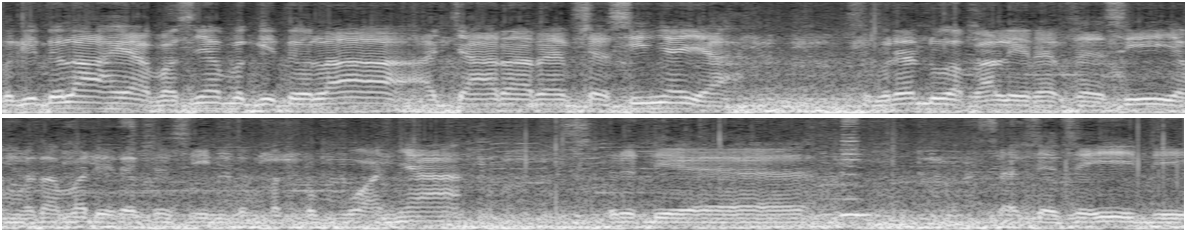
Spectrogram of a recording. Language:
Indonesian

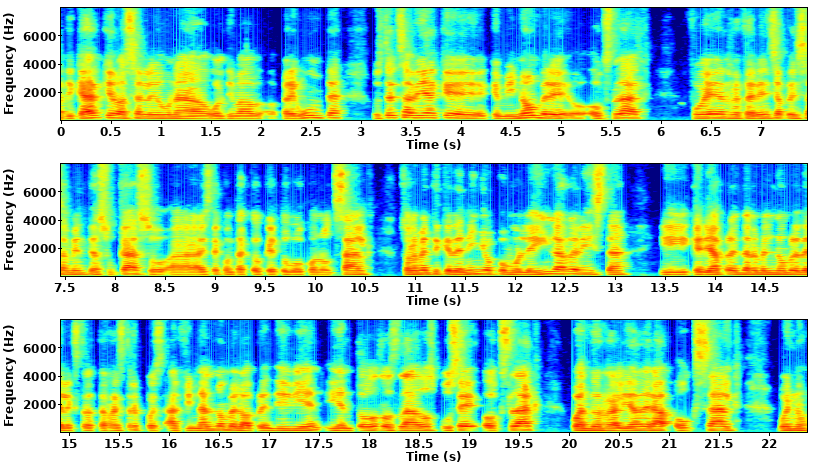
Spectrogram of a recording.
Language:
Spanish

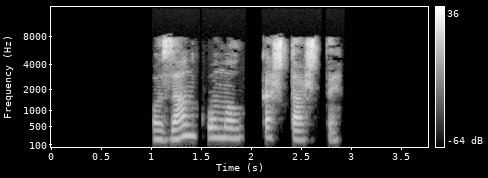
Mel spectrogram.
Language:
Mari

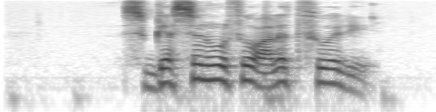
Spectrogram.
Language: Kabyle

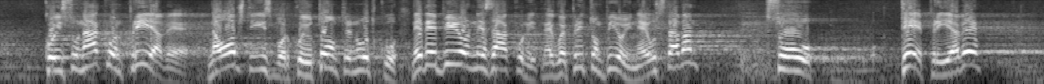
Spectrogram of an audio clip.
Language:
Serbian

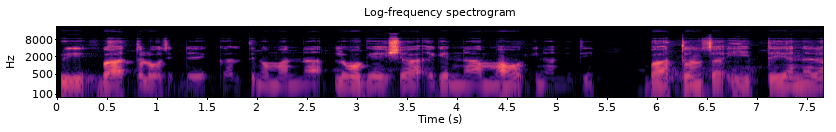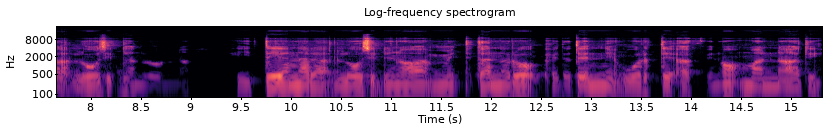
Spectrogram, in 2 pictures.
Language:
Sidamo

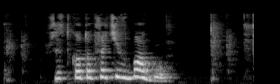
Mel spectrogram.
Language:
Polish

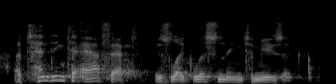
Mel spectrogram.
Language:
English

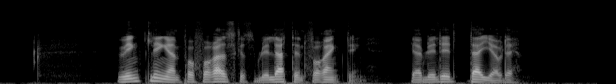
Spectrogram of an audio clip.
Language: Norwegian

